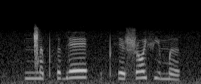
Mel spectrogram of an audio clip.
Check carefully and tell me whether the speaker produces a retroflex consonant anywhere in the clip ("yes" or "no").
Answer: yes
